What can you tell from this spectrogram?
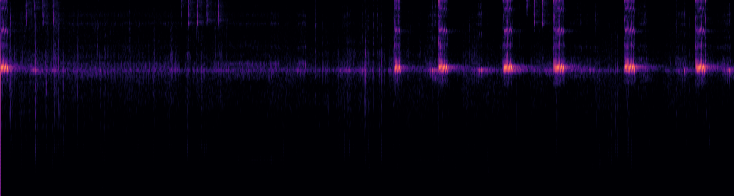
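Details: Cricket stridulating on a summer night, a male singing in courtship to attract a female; short loud high chirps at irregular intervals, quieter scattered chirps in the first seconds, then a run of strong chirps.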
